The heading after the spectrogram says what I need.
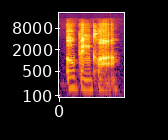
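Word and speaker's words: OpenClaw: That would be pronounced open claw. Just like it sounds. Open as in something not closed, and claw like an animal's claw. Simple as that.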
